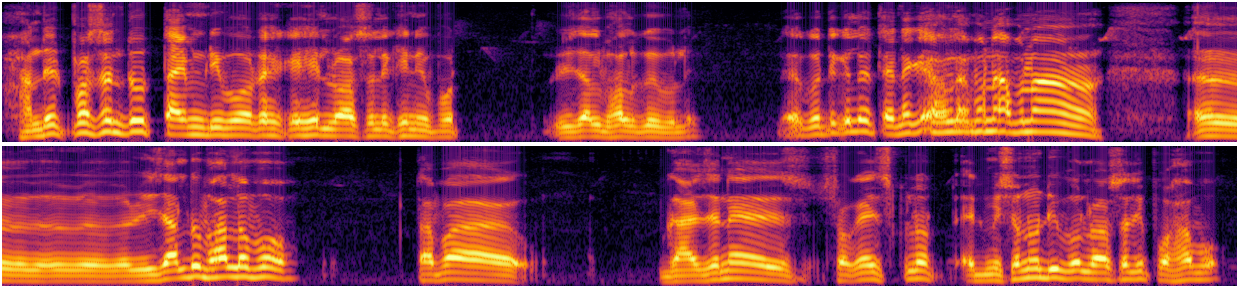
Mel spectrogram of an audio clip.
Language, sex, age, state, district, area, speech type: Assamese, male, 60+, Assam, Charaideo, urban, spontaneous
